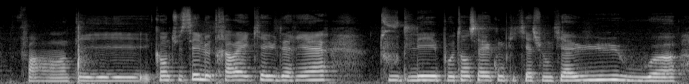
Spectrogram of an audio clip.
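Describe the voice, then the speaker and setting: Background noise is noticeable and the room echo is audible. A woman talks at a medium pitch in a monotone, flat intonation. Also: moderate pace. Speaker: vlogger. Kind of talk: casual vlog narration. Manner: chatty, hesitant with fillers.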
